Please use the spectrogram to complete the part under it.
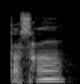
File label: "tasañ", apatani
